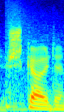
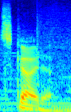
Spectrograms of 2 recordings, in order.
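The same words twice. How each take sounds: First: The name begins with a 'sh' sound. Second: The name begins with a plain 's' sound. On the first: The speaker calls it right. "the accent above the S in Skoda, which by the way means it's Skoda" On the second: The speaker calls it wrong. "not Skoda"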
